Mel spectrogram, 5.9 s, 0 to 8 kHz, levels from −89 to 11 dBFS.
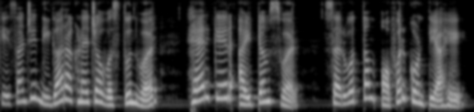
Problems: background sounds at intervals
